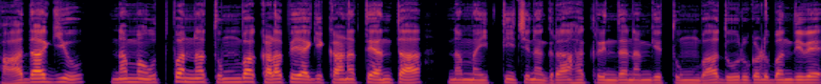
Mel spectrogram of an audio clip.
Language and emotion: Kannada, sad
